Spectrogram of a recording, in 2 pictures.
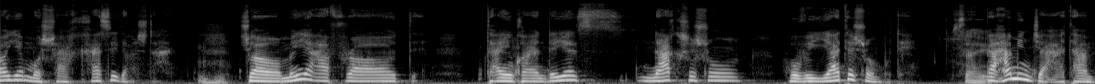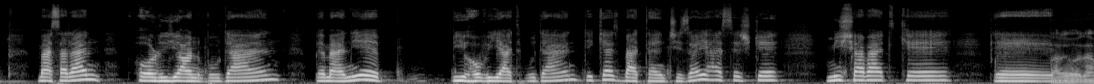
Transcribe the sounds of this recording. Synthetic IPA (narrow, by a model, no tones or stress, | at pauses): je̞moʃæxːæsiːd̪ɒːʃt̪ʰæ̥nd̪̥d͡ʒɒːme̞jeæfɾɒːd̪̥ | t̪ʰːæːjinkʰonænd̪e̞je̞ː | æɢʃeʃun | hovijːæt̪ʰe̞ʃunbuːd̪̥e̥ | sbeɦæmind͡ʒæhæt̪ʰhæmːæsælæn | oɾjɒːnbuːd̪æn | b̥e̞mæʔniːje | biːɦo̞vijæt̪ʰbuːd̪ænjeciːæzbæt̪ʰːæɾiːnt͡ʃʰiːzɒːiːɦæst̪e̞ʃce̞ | miːʃævæd̪̥cʰe̞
